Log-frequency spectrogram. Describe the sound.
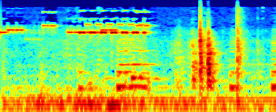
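A telephone rings with a high electronic warbling ringtone in a few bursts over the first two seconds, then falls silent.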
